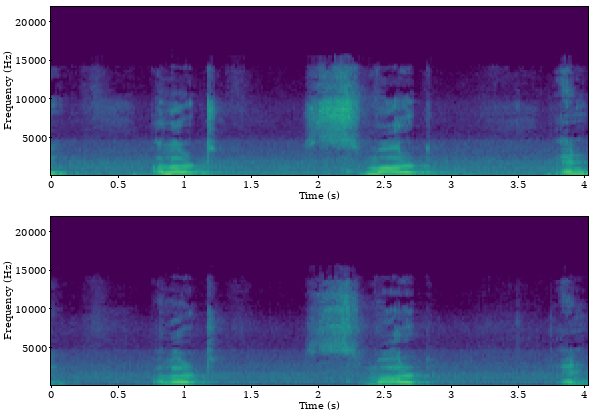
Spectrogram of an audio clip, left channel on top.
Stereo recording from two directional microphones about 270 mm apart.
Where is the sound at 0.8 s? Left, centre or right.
Centre.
